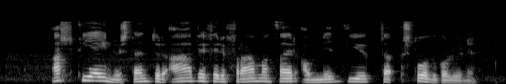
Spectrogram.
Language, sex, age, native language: Icelandic, male, 30-39, Icelandic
